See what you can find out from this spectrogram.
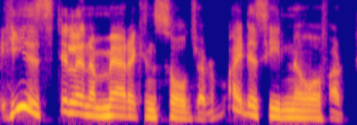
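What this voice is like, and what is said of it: Poor put-on Wakandan accent. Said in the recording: “you are butchering the accent... I'm terrible... I cannot do Wakandan”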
